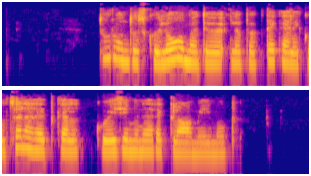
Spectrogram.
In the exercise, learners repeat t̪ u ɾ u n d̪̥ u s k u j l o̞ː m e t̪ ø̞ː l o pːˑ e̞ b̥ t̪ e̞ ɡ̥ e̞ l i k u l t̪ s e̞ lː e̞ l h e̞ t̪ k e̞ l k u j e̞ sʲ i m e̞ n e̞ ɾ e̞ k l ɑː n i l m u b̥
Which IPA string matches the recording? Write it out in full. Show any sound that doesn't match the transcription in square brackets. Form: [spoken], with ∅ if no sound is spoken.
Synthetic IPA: t̪ u ɾ u n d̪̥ u s k u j l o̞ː m e t̪ ø̞ː l [ɤ] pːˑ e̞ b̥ t̪ e̞ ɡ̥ e̞ l i k u l t̪ s e̞ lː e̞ l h e̞ t̪ k e̞ l k u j e̞ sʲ i m e̞ n e̞ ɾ e̞ k l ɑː [m] i l m u b̥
